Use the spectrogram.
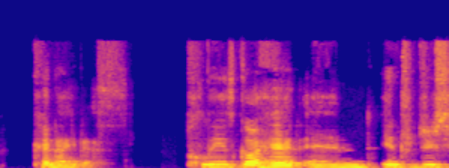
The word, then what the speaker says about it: Kurnides: Ronald Warton and Margaret I apologize we have been saying your name wrong but it's Margaret Kennitis.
